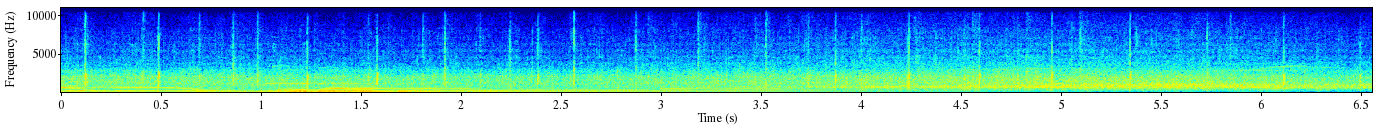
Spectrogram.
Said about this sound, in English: She knelt on the ice and put her face in her hands as the tears came, and the crowd of 15,000 people stood to applaud her.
